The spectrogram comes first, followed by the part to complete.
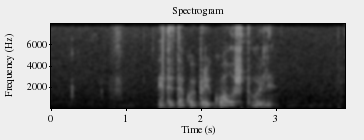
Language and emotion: Russian, positive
